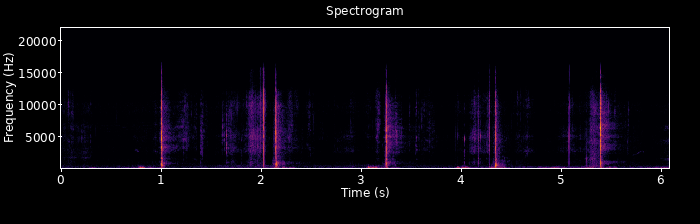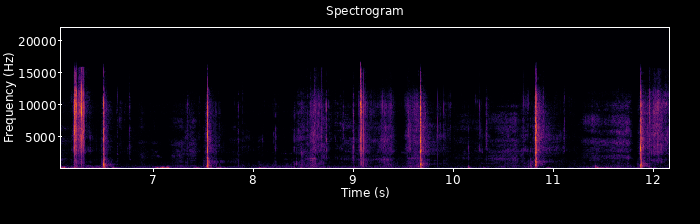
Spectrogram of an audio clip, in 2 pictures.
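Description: Hatchet chopping through a birch log, about one sharp knock a second as the blade bites in, about a dozen strokes in all. The strokes alternate angles to cut a notch through the log.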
